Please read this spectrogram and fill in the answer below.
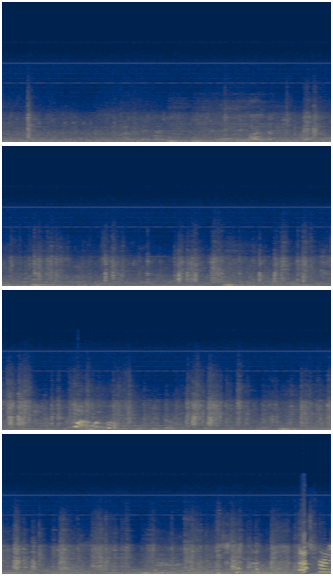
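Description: A trampoline being jumped on by several people: irregular thumps of the mat, with voices mixed in.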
